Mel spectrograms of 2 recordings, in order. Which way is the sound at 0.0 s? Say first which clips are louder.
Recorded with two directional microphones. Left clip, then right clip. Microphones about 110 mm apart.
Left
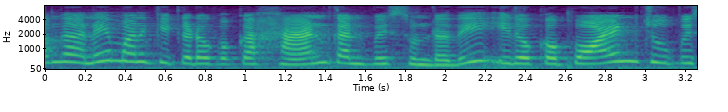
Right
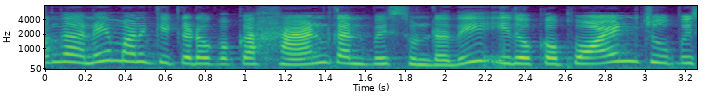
Right 7 dB; 50° right (ahead or behind).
